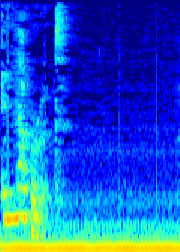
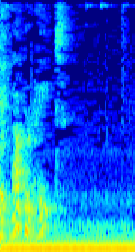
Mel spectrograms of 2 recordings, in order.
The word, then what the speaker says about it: elaborate: an adjective you say elaborate but when it's used as a verb to elaborate the ending is stressed and therefore it says eight so we have elaborate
